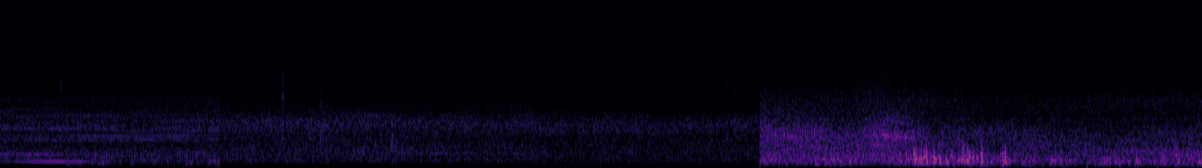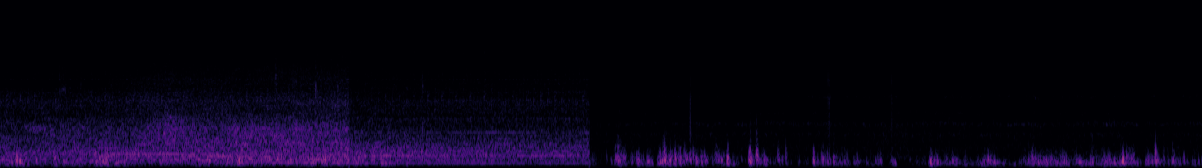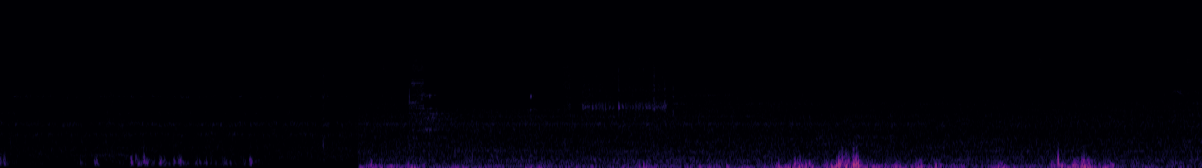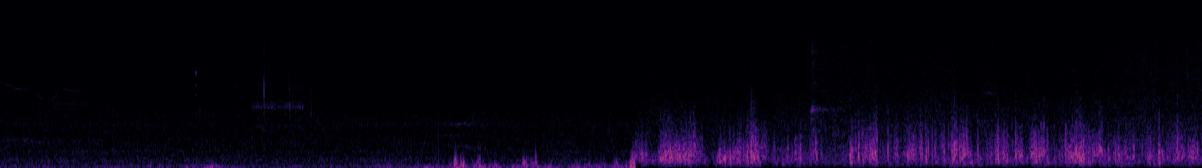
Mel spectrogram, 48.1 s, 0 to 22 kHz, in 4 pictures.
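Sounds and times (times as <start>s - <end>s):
low rumble in gusts: 7.6s - 24.2s, 27.6s - 48.0s.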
